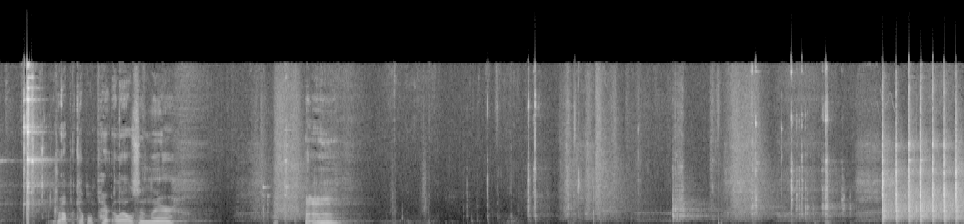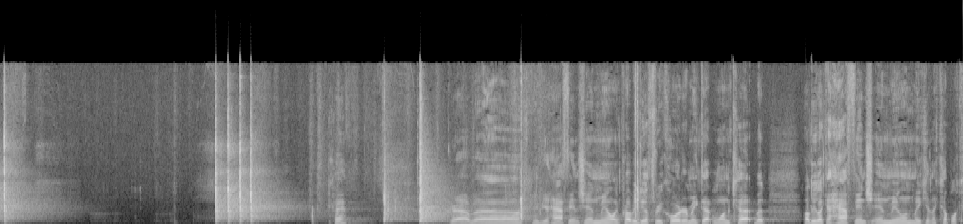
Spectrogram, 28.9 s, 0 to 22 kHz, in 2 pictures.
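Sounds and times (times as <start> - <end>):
metal parts clinking and scraping: 0.0 - 0.9, 3.8 - 4.6, 11.2 - 12.8.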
